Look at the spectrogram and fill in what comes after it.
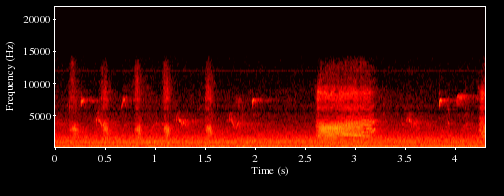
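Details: Eastern gray squirrel, tail wagging as it 'dances' on a mushroom, gives a loud, hoarse squealing bark lasting about half a second. It follows a run of light, evenly spaced chucks.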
